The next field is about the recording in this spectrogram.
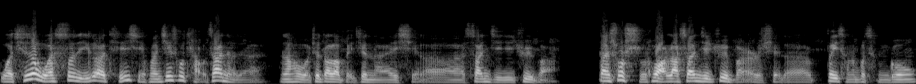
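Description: Lively in intonation, a man talks at a moderate pace and a medium pitch. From Chongqing, China. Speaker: suspense novelist and screenwriter. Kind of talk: live-stream interview. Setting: online live broadcast. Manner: halting, many filler sounds.

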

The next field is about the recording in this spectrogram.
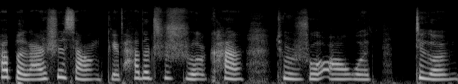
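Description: The recording is very clean with a silent background, and the talking proceeds at a moderate pace. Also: woman. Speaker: PhD student. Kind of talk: casual chat.

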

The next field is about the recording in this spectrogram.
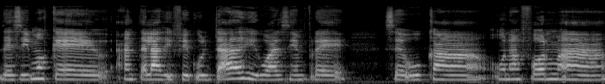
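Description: A woman's fairly high, bright, sharp voice in a Cuban accent, very slow and monotone, with flat intonation. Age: 30s. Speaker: graduate student. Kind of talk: casual interview.

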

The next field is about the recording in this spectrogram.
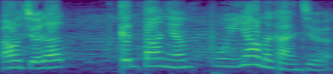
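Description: A woman speaks at a fairly high pitch with lively intonation. There is noticeable background noise. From China, Tianjin. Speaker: podcast host, student. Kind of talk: casual interview. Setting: restaurant.

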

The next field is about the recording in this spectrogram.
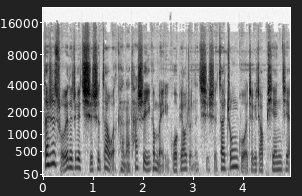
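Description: Bright, sharp tone from a man, fairly quick pace, ordinary pitch variation, very clean recording and silent background. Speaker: graduate student. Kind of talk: radio panel discussion. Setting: radio studio.

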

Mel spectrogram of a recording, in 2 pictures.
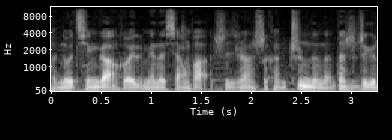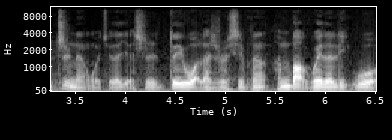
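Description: A man with a very deep, low pitch and a dark, mellow tone talks at a very fast pace with hardly any pauses. His intonation is fairly even, and the background is quiet. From Shaanxi, China. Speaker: author. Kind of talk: casual chat.

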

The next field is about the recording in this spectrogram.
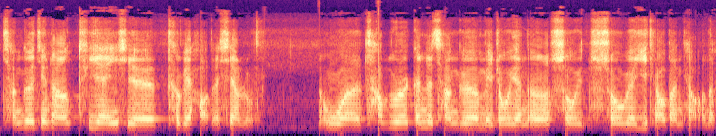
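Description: Noticeable background noise sits under a man's fairly high voice. His delivery is fairly slow, with monotone, flat intonation. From Northeast China. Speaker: rock climber, student abroad. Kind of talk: recorded personal storytelling. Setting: self-recorded voice message.

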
